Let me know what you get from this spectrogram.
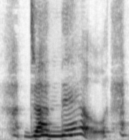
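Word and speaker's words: Donnell: would set it right Danel Accent on the last syllable and St Clair on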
